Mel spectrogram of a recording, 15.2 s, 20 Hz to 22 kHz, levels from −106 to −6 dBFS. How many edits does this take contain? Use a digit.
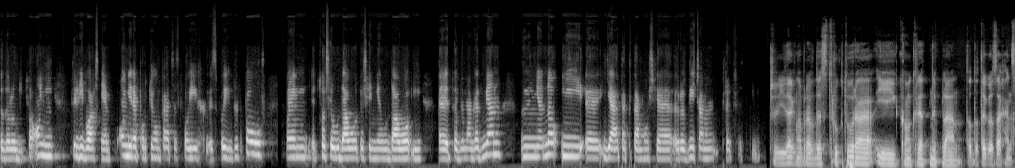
1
